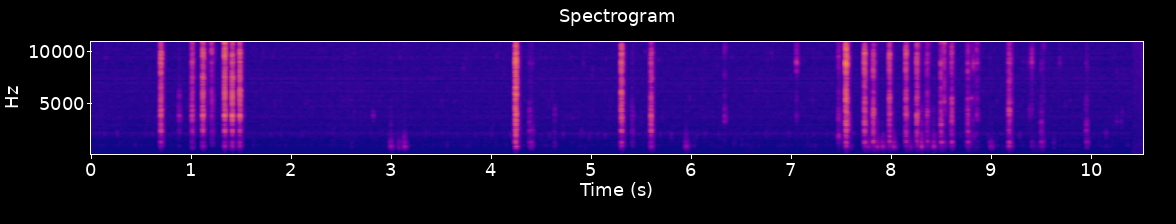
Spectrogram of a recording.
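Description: Chef's knife chopping red onion on a wooden cutting board: scattered sharp taps of the blade on the board with quiet gaps between, then a quicker run of chops about three-quarters of the way in.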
